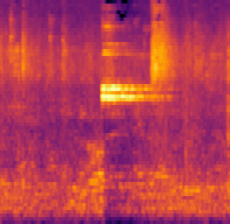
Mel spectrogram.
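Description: A referee blows a short whistle blast.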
